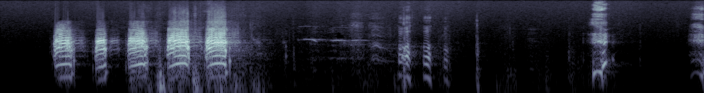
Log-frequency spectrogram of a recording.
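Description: Several ducks quack in a quick burst as they fly low overhead, loud and close, followed by scattered fainter quacks and one more sharp call.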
